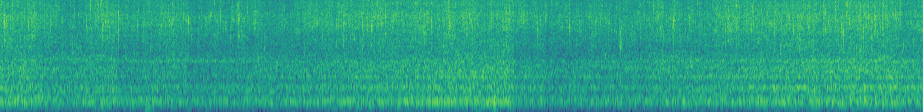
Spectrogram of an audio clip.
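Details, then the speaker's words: Restored Fisher & Paykel washer on a heavy-duty cycle, warm water, high level, with a large normal load: steady rushing hiss of water filling the tub with a faint pump hum and no knocks or grinding. "so i changed the temperature to warm cold seem to be putting in a lot of hot water"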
